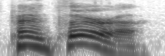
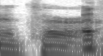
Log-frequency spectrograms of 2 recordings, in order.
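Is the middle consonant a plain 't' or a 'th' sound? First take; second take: th sound; plain t. First: The middle consonant is a th sound. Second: The middle consonant is a plain t. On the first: "It's like he's got a lisp" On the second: "he leaves the H off"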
